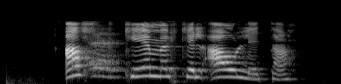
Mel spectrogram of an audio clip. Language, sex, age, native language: Icelandic, female, 6, Icelandic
